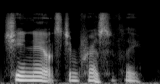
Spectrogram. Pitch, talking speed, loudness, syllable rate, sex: 175 Hz, 115 wpm, -18 LUFS, 6.5 syllables/s, female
